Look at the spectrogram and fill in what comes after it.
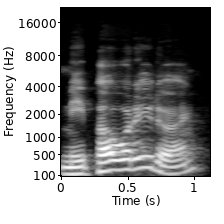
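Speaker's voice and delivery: calm paternal voice. In a tabletop game, a character calls out to another creeping toward a door, paternal voice. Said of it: "in that like paternal voice".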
